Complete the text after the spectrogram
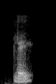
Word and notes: play: Indian

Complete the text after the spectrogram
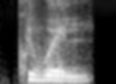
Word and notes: quill: Indian

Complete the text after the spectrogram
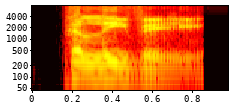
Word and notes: Pehlevi: British English

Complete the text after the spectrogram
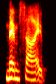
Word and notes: memsahib: Indian

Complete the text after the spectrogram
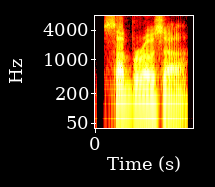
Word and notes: sub rosa: American English

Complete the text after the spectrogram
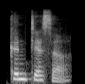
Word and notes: contessa: Indian

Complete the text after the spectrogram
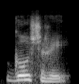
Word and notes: gaucherie: Indian

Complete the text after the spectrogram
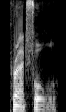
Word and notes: pratfall: British English

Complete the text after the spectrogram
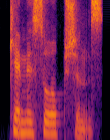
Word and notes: Chemisorptions: Indian

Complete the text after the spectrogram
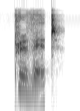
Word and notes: privet: Indian

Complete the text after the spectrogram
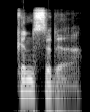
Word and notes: consider: British English

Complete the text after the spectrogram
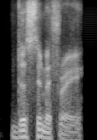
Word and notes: Dissymmetry: British English

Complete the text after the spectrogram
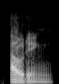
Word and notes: outing: American English

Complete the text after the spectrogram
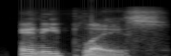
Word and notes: anyplace: American English

